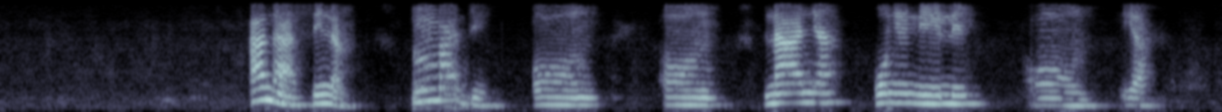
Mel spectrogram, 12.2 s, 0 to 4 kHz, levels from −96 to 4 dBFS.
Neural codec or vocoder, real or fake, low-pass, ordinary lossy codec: codec, 44.1 kHz, 2.6 kbps, DAC; fake; 3.6 kHz; none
